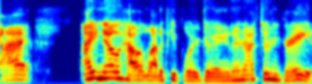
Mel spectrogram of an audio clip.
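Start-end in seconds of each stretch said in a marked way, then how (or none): none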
